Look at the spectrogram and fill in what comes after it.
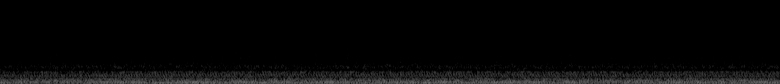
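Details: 2007 BMW X3 N52 272 hp inline-six on cold start: a low, uneven, wavering rough idle. It began after the eccentric shaft sensor gasket was replaced; before that it ran fine cold and rough warm. Cause unclear.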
